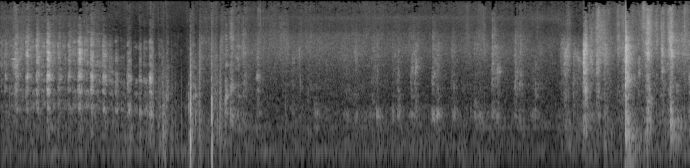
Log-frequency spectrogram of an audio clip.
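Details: Dog in training with a coach, panting rapidly and audibly in irregular bursts, with a few sharp clicks and knocks partway through.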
